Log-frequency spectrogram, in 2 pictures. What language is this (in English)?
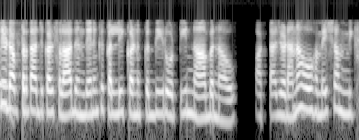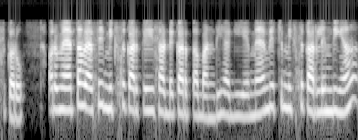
Punjabi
